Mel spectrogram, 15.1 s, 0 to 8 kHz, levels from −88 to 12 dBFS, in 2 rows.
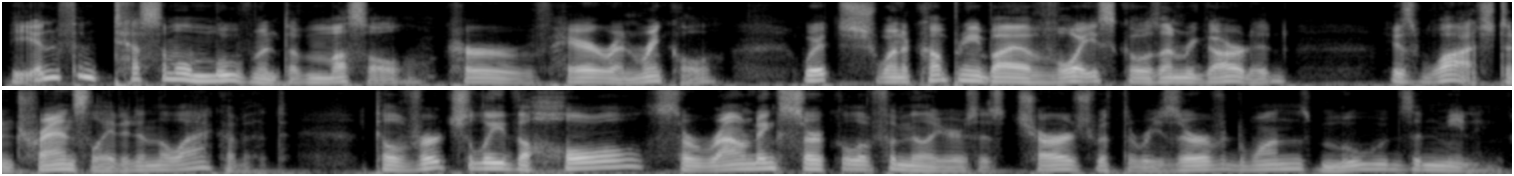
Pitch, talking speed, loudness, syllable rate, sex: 110 Hz, 170 wpm, -22 LUFS, 5.6 syllables/s, male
